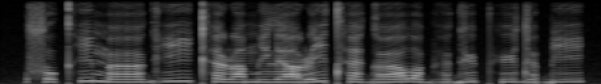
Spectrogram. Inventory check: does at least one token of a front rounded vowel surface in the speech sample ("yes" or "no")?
yes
